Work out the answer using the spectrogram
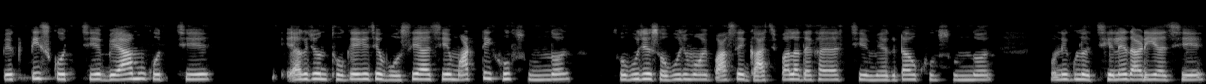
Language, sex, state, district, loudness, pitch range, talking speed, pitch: Bengali, female, West Bengal, Jhargram, -19 LUFS, 220-245 Hz, 130 wpm, 230 Hz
